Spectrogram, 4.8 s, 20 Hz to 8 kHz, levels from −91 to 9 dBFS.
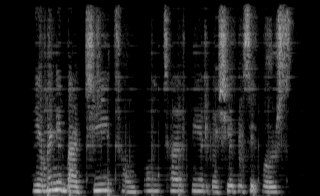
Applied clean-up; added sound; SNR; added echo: neural mask model DeepFilterNet 3.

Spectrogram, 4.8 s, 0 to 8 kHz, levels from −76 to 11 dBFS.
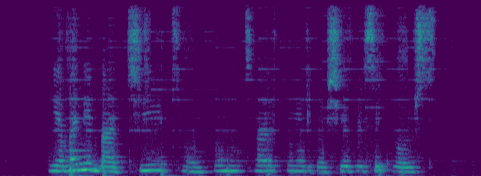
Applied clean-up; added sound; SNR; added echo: neural separator model SepFormer DNS4.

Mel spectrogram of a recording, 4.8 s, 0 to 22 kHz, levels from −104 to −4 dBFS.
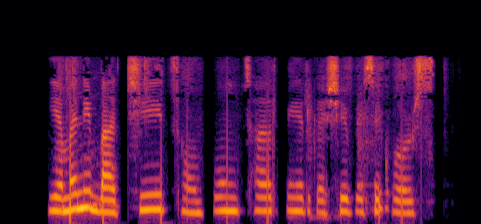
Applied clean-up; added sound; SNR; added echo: none; none; none; none.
